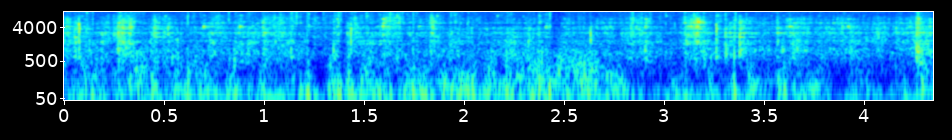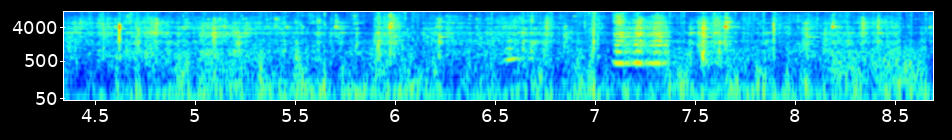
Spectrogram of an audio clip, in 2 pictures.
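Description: Raleigh Ascent mountain bike ridden over a rough, sandy, stony dirt road: a steady low rumble of tyre and wind noise, with frequent rattles and knocks. A short pitched cry sounds about seven seconds in.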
